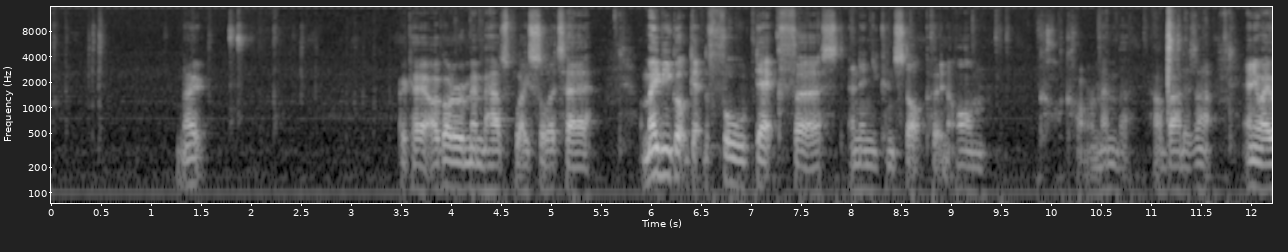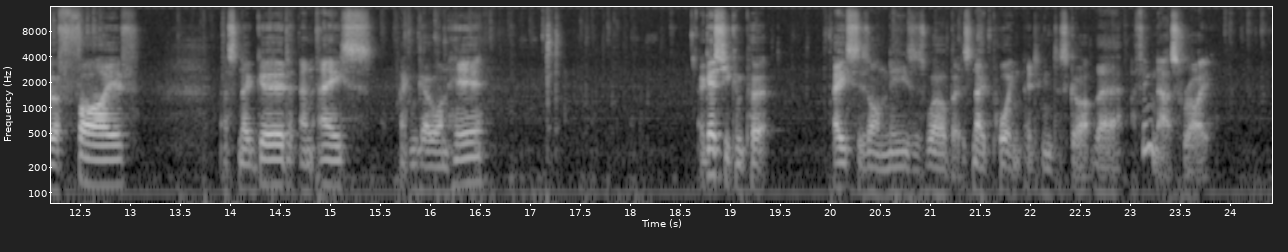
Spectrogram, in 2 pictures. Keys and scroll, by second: 0.2-4.2 typing, 11.5 space, 14.4-16.5 typing, 17.5-22.1 typing.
